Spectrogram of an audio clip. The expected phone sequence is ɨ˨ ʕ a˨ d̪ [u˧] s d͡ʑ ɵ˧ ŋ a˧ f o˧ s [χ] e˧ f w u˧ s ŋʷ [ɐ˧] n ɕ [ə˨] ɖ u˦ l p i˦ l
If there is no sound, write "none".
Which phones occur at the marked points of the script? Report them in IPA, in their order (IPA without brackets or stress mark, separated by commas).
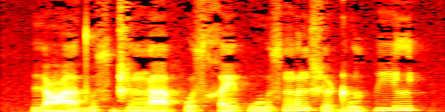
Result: u˨, χ, ɐ˦, ɵ˨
